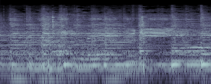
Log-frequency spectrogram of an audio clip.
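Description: Portuguese folk ensemble playing live: a piano accordion over strummed acoustic guitars keeping a steady rhythm.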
